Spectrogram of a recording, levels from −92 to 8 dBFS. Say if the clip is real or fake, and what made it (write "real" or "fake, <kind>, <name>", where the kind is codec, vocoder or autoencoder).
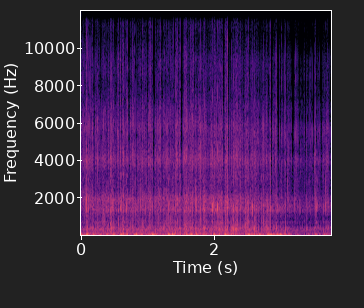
real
